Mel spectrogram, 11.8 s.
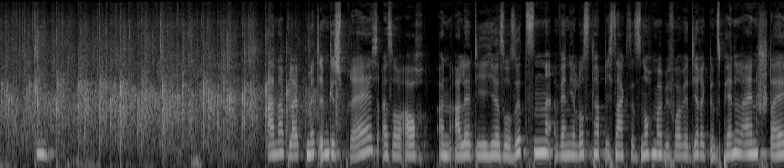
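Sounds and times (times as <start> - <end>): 
audience applause: 0.0 - 5.0
speech: 4.0 - 11.7.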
